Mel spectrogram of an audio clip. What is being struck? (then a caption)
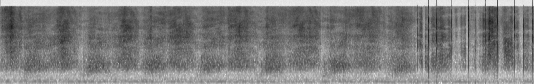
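Small cardboard box. Long acrylic nails scratch a small, hollow, yellow cube-shaped cardboard box held in the hands, making rhythmic, bright, papery scraping strokes that swell and fade for about eight seconds. The scratching then gives way to a quick run of sharp, dry taps on the box. A faint, steady low hum sits underneath throughout.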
